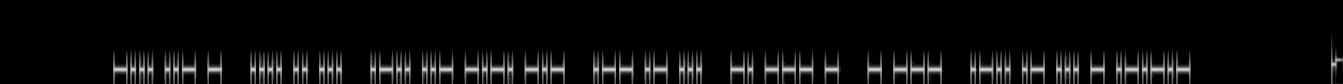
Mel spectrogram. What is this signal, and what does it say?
Morse code, heard as a keyed tone, about 28 wpm, 700 Hz. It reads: BUT HIS LUCK WAS NOT TO LAST.
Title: Sentences from Top 1500 Words 28wpm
